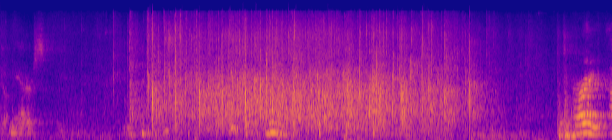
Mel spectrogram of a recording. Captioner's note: applause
